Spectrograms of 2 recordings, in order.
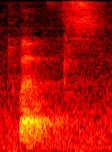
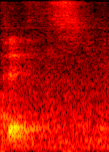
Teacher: with fifths i will leave the f out but i have to say the f i have to say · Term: elide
